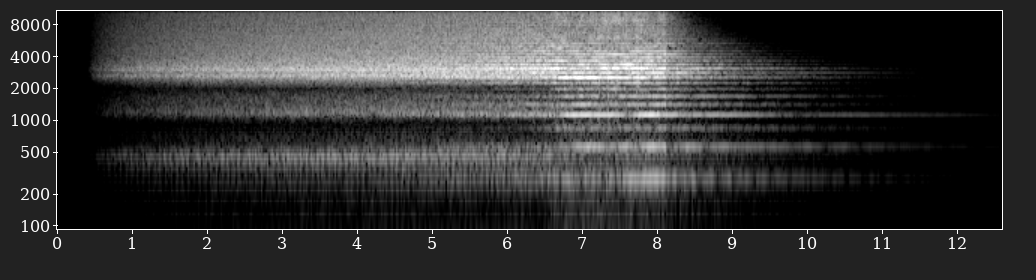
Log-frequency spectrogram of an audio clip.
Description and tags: Glitch Riser
Riser made using the free digital synth Helm
Glitch, riser, rising, sampling, screech, synth, synthesizer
